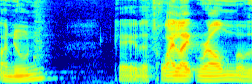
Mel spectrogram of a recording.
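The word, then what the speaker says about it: Anoon: the land is named noon a-n-o -o-n all right I think it might be a-n-o-u-n on but it's pronounced a noon King all right you have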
